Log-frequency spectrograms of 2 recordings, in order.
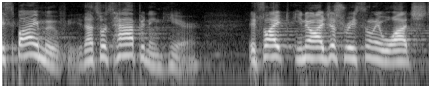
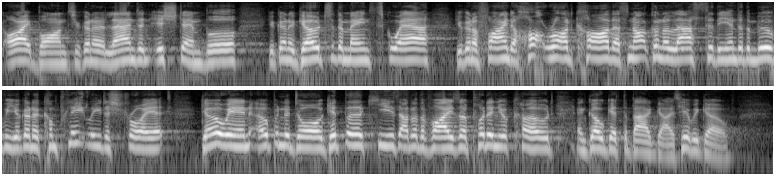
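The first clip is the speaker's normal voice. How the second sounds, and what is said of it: Deliberately bad put-on accent. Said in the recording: “It's a terrible accent, I know, but it's the best I can do”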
